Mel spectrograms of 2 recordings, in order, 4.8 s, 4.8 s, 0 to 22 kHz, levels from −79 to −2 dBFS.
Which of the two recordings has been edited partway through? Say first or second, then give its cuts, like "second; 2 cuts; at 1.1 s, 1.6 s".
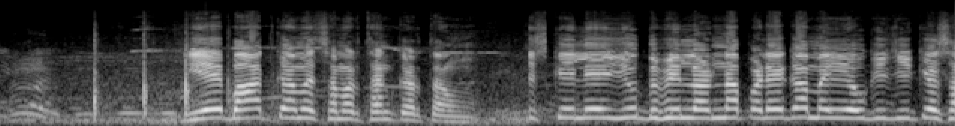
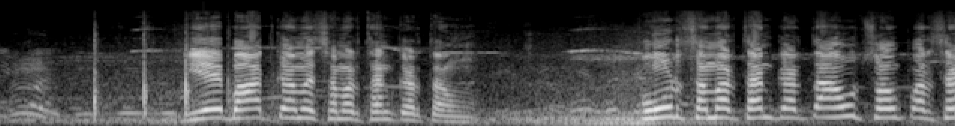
first; 1 cut; at 2.7 s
